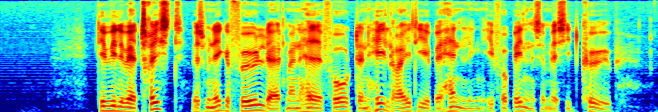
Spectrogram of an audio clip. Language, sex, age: Danish, male, 49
